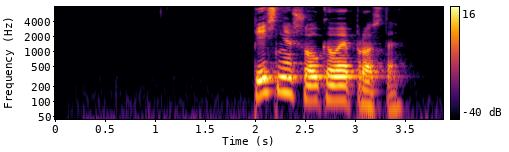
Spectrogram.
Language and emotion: Russian, neutral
